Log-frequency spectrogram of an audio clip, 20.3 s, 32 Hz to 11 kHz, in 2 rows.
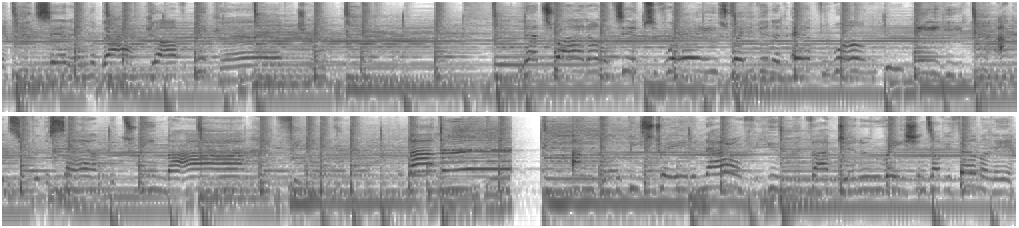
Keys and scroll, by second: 14.8 space.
